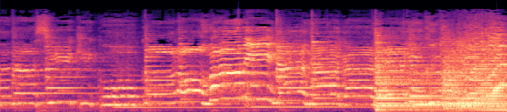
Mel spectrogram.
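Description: A woman singing to a plucked twenty-five-string koto, the melody gliding between notes. About five seconds in, a piano comes in beneath with low notes and the music grows fuller and louder.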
